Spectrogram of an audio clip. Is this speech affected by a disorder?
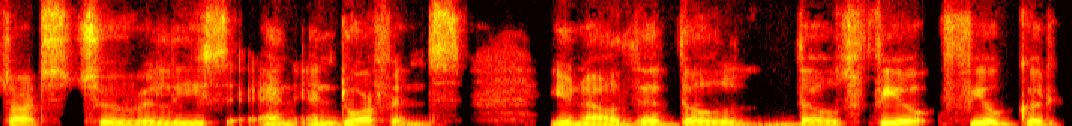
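Yes: stuttering; here repeated sounds, repeated words.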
